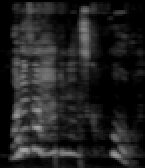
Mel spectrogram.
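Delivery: put-on high little girl voice; Wendy's voice. A narrator's reading. Sister asks brother, worried little girl voice. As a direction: lift into a young girl's worried question. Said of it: "Wendy said".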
